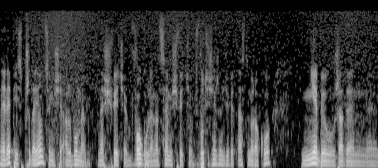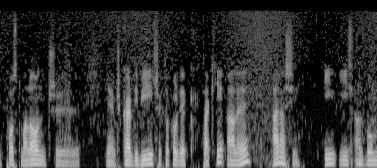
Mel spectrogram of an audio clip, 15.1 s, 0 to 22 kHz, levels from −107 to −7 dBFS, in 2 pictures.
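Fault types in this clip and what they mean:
Overdone noise removal: A noise reduction stage set far too aggressively runs across the whole speech clip. Wherever a frequency band sits close to the level it takes for noise, the processor cuts that band deeply or mutes it entirely, taking the quieter parts of the voice with it. The gaps between phrases drop to near silence with small twinkling artefacts.
Loose connector crackle: A worn or dirty contact opening and closing rapidly chops the signal, and any DC on the line turns each break into a pop. Here it shows as two short, irregular bursts of scratchy crackle. The first runs from about 3.97 to 4.15 s, directly after "na całym świecie w", and the second from about 8.76 to 8.99 s, each lasting roughly a fifth of a second.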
